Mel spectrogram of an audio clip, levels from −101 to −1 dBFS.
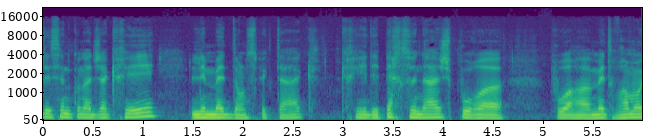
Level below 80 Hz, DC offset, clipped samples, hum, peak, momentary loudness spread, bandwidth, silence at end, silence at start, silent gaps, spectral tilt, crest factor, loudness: -54 dBFS; under 0.1%; under 0.1%; none; -6 dBFS; 10 LU; 15 kHz; 0 s; 0 s; none; -6.5 dB/octave; 16 dB; -24 LUFS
